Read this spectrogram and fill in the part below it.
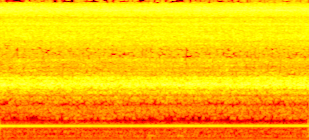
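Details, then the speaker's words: Metal Tesla turbine in a low-pressure, low-rpm test, given a small bump in input. A smooth, steady high whine over an airy hiss with no rubbing or rattle. Normal turbine spin-up. "i just gave it a little bump turned it up a little bit sounds good sounds really"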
